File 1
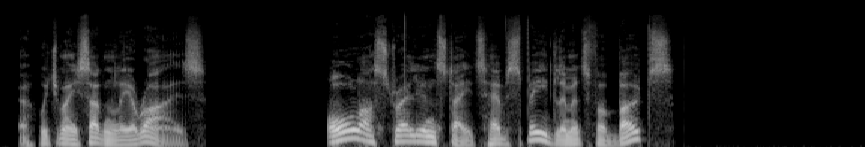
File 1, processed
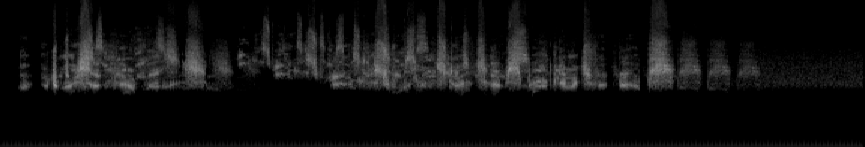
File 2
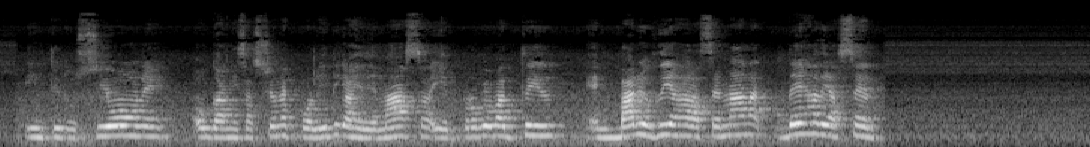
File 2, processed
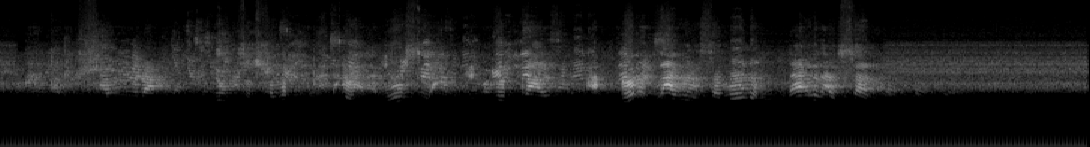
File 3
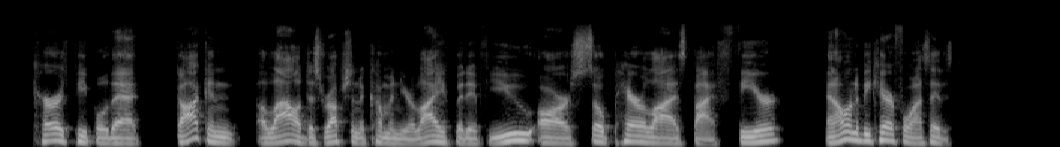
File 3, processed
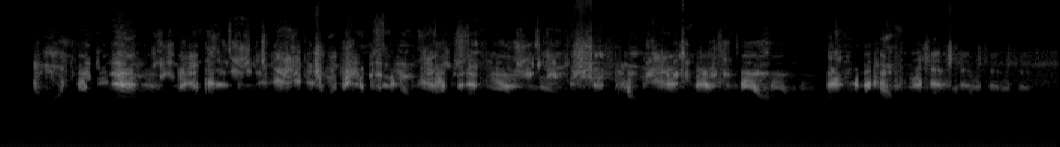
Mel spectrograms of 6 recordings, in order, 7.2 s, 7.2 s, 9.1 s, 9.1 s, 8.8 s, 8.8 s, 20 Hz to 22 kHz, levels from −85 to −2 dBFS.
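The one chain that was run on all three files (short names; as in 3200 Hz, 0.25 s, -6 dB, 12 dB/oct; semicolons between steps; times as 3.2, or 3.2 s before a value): median filter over 5 samples; steep high-pass 2300 Hz 96 dB/oct; tilt -3.5 dB/oct; on a send: frequency-shifting echo 0.245 s, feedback 41%, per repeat -77 Hz, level -23.5 dB; on the sum: echoes that change speed 0.218 s, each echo +5 st, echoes 2, each echo -6 dB; reverse; upward compressor, threshold -48 dBFS; reverse; hum 50 Hz, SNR 35 dB; gain +7 dB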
